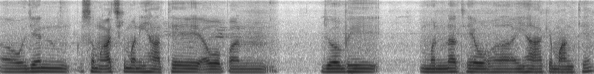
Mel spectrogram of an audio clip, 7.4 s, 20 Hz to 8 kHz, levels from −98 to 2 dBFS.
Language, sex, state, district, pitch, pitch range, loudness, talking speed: Chhattisgarhi, male, Chhattisgarh, Rajnandgaon, 120 Hz, 115-125 Hz, -19 LUFS, 135 wpm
